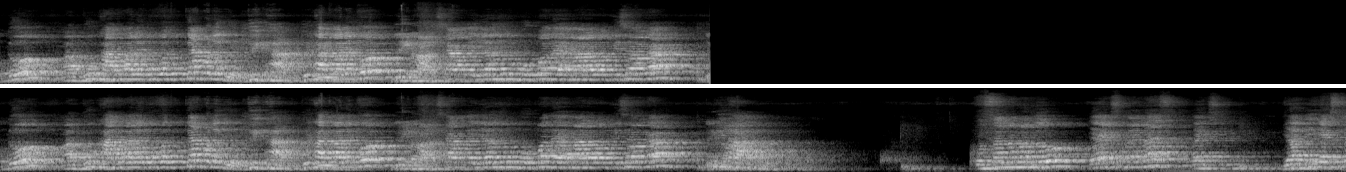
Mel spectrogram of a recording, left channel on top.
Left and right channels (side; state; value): left; drops out; at 7.1 s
